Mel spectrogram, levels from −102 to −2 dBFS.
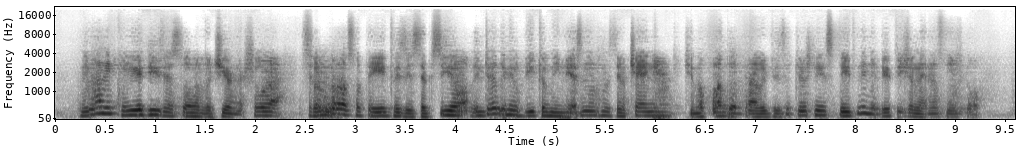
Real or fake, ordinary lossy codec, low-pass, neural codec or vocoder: fake; none; 19.8 kHz; codec, 44.1 kHz, 0.9 kbps, DAC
